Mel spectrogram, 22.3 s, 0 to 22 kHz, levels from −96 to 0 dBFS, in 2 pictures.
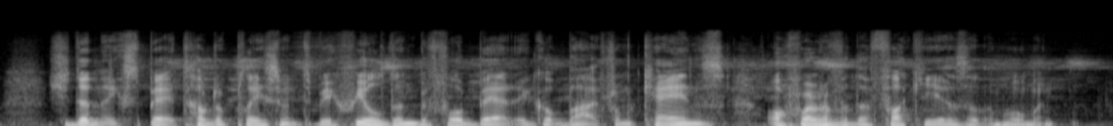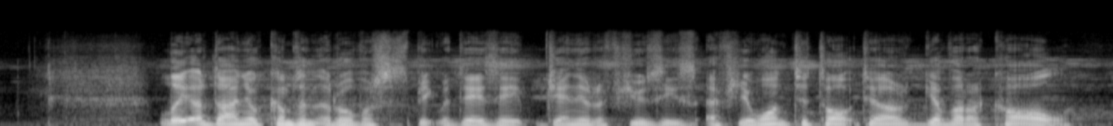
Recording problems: wrong speed and pitch; too slow and too low; 0.5 times normal speed
echo of what is said; faint; throughout; 360 ms later, 25 dB below the speech

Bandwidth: 8 kHz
